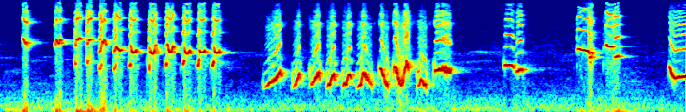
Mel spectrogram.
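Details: White-rumped shama, a Medan bird in full varied song played to stir other shamas into singing: a fast stuttering high chatter, then a run of rising buzzy slurs, followed by scattered sharp whistles and short notes.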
